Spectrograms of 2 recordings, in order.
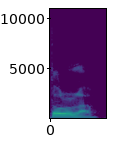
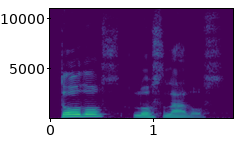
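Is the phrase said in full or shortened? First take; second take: shortened; full. First: The phrase is shortened, with syllables dropped. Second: The phrase is said in full, every syllable pronounced. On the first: This is how the speaker's own community says it. "We say" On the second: This is how other speakers say it. "We don't say that"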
